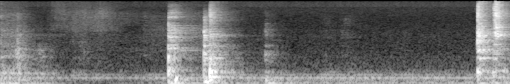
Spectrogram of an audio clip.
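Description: A metal spoon is picked up from a clutter of kitchen utensils while mixing cake batter, making a few sharp, close clinks and rattles between quiet pauses.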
